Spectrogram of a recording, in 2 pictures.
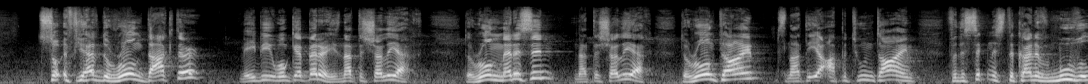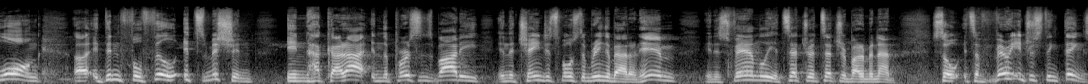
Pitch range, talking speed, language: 155-205 Hz, 195 wpm, English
